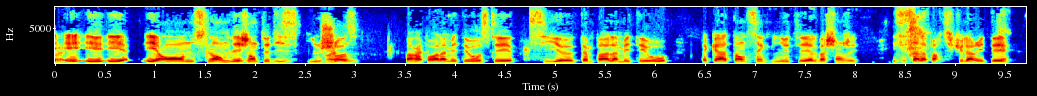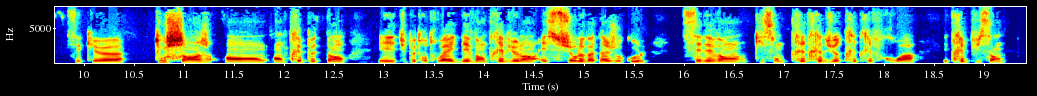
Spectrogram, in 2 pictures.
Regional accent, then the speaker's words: France; en tant que Français

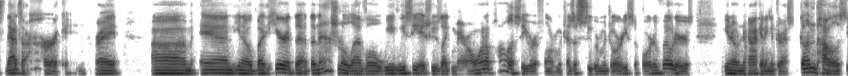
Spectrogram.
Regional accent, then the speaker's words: Cleveland Heights, Ohio, United States; I'm from Cleveland Heights

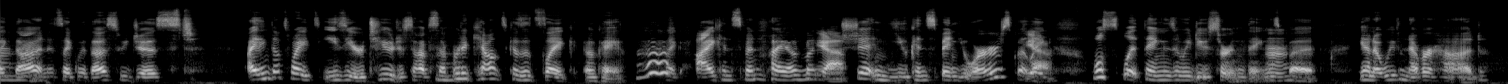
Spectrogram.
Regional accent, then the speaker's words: United States

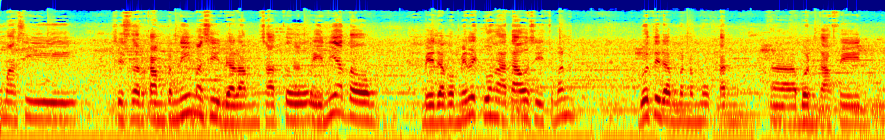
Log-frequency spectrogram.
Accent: Jakarta, Indonesia; moved away; Gua besar di uh, Jaksel juga kan gitu loh sebelum gue pindah gitu gue besar di Kebayoran

